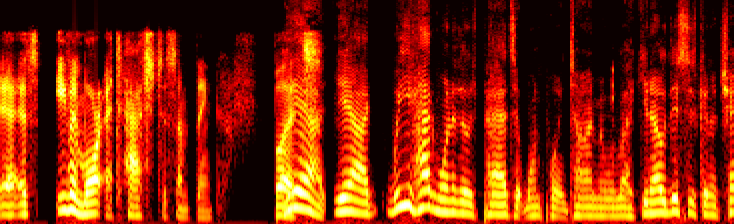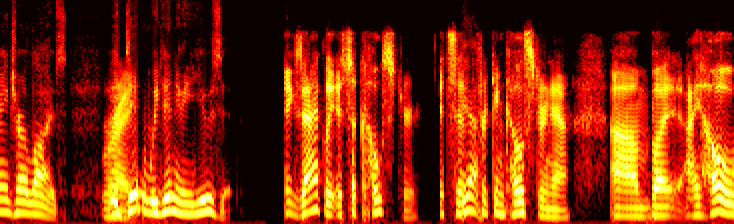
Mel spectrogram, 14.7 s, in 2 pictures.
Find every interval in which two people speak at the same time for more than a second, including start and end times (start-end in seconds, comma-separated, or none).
none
